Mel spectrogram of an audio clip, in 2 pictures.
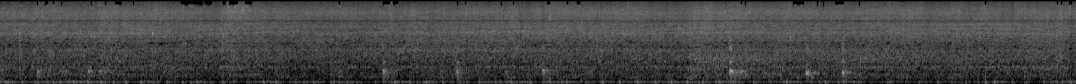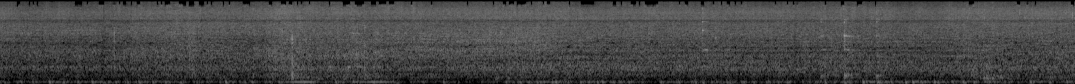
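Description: Sliced onion (sabola) sizzling steadily in hot oil in a pan for a Kerala curry to go with kappa (tapioca), with a constant close hiss and occasional faint stirring clicks, no talking.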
